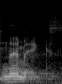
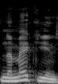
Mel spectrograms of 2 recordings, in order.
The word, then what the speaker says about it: Namekians: Nemeks. And what did that lad say? That's not how you pronounce that word. It's pronounced Namekians, you dumb shites.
